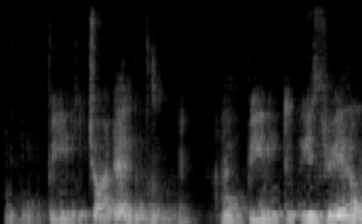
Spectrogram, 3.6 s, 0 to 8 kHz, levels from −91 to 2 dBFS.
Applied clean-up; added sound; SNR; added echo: neural mask model DeepFilterNet 3.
